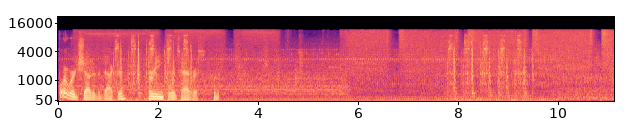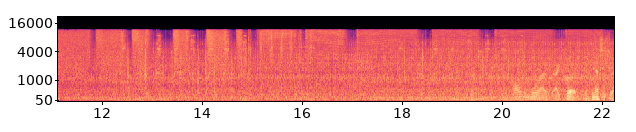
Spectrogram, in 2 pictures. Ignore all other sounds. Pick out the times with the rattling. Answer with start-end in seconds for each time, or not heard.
14.9-16.4.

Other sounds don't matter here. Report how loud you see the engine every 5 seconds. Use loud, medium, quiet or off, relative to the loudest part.
quiet, quiet, medium, loud, loud.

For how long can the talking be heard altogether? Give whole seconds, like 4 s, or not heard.
6 s.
